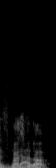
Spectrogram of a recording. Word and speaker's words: Masvidal: Did I pronounce that right? Yeah, Masvidal. Masvidal.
